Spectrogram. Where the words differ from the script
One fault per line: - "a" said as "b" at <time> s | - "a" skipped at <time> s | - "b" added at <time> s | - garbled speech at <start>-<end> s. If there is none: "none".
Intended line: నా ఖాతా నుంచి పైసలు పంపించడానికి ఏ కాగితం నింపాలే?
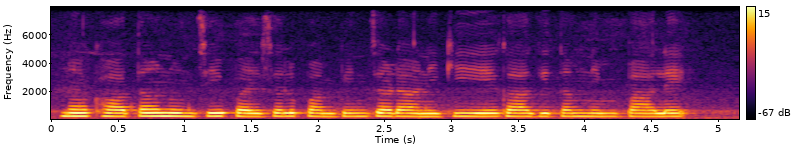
none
